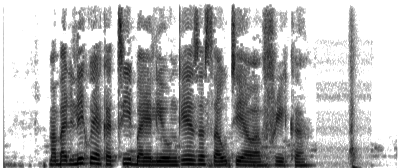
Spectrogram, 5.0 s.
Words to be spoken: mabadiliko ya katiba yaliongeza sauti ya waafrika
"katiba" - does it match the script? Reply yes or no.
yes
